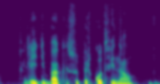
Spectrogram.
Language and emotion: Russian, neutral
